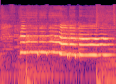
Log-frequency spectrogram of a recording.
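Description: A woman singing one high held note, about a second and a half long, that steps down in pitch partway through. It demonstrates the high vocal harmony she misses in the chorus.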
